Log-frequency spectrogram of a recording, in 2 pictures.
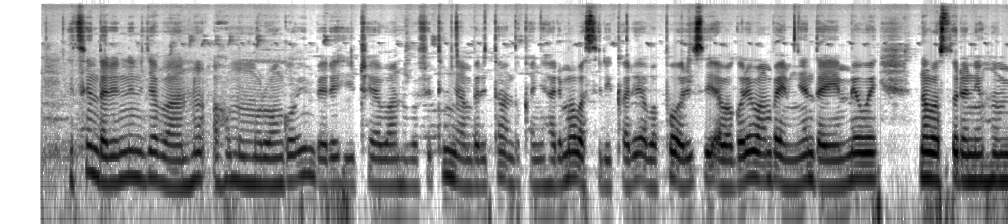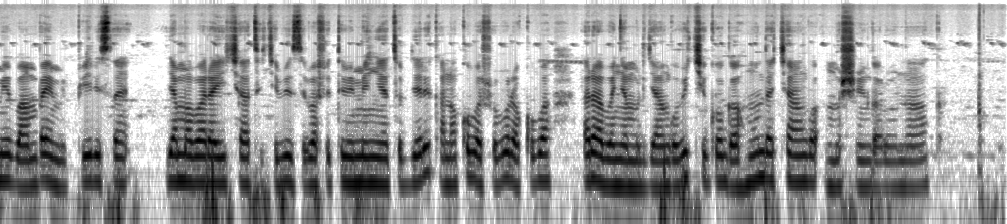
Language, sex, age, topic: Kinyarwanda, female, 25-35, education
